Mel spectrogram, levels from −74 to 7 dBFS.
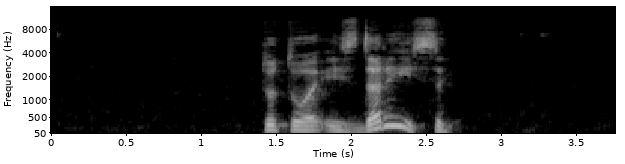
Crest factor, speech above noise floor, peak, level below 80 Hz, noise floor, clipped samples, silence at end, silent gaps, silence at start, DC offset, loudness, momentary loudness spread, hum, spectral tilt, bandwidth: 24 dB; 42 dB; -2 dBFS; -54 dBFS; -65 dBFS; under 0.1%; 1.1 s; none; 1.4 s; under 0.1%; -23 LUFS; 9 LU; none; -3.5 dB/octave; 11.5 kHz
